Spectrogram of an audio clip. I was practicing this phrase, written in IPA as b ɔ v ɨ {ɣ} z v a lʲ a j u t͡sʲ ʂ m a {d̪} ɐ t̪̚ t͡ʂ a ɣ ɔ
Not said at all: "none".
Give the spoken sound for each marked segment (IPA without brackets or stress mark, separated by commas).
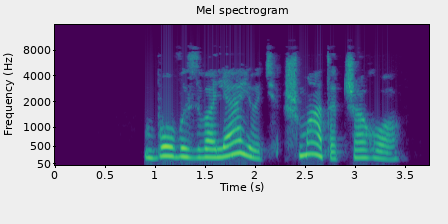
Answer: none, t̪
